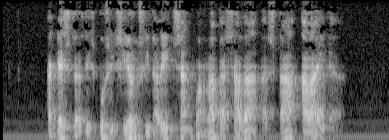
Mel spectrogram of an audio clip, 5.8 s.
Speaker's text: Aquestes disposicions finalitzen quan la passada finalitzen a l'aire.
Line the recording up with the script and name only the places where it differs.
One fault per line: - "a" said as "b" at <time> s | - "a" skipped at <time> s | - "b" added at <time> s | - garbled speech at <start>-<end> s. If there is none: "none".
- "finalitzen" said as "està" at 4.0 s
